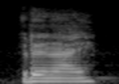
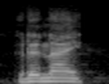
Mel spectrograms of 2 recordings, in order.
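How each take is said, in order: The two takes are said the same way.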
